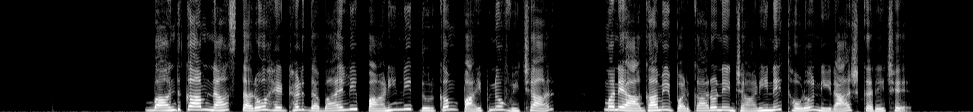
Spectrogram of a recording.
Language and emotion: Gujarati, sad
